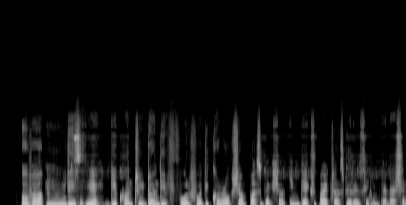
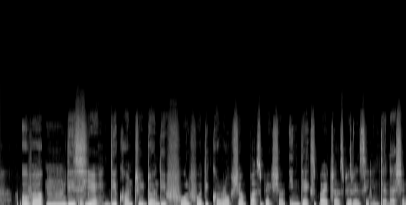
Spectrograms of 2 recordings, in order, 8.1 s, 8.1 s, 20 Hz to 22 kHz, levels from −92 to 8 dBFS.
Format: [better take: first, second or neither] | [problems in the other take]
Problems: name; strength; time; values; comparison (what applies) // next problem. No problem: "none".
second | noise reduction (neural mask model DeepFilterNet 3)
